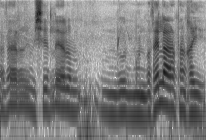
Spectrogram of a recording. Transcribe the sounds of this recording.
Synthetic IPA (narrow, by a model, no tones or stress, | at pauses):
atʰaɾbisilajaɾu | mɯnbatʰajlatʰaŋkʰaj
